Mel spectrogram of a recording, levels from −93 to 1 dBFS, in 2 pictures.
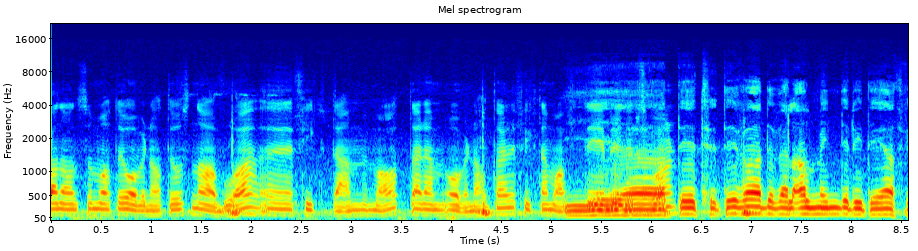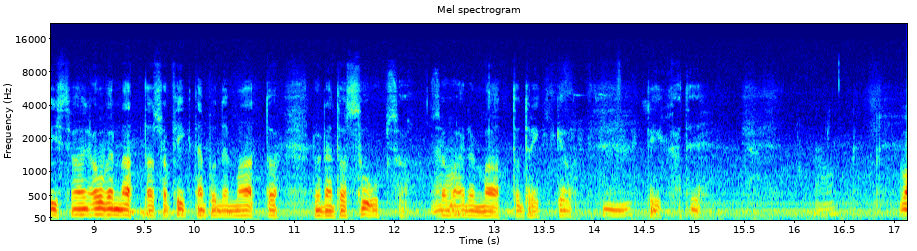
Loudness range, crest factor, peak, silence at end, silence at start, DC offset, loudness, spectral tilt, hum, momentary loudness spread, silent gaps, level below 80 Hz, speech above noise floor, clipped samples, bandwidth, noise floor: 13 LU; 18 dB; 0 dBFS; 0 s; 0 s; under 0.1%; -18 LUFS; -9.5 dB/octave; none; 17 LU; none; -50 dBFS; 23 dB; under 0.1%; 7 kHz; -40 dBFS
